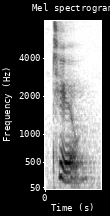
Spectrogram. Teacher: So it's a T sound. There is a small breath there, like an H, because it's an aspirated T at the beginning of words.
